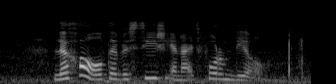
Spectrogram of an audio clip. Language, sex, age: Afrikaans, female, 19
